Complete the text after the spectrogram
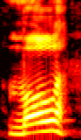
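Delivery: "moldeada" sounded out in parts; demonstrated pronunciation. Shown as a demonstration. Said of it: "if I can pronounce it right for you".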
